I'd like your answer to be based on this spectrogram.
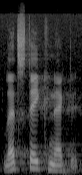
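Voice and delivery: ordinary talk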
